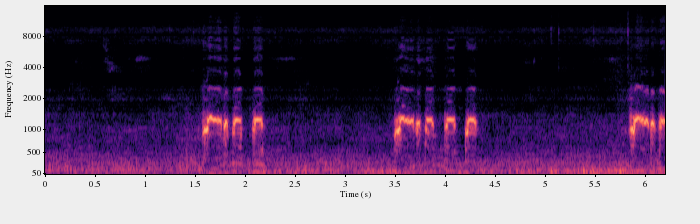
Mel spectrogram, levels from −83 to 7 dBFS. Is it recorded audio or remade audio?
remade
